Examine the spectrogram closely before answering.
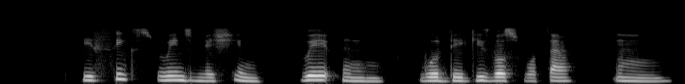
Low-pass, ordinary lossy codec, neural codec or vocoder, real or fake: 5.4 kHz; none; codec, 16 kHz, 0.8 kbps, ZipCodec; fake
